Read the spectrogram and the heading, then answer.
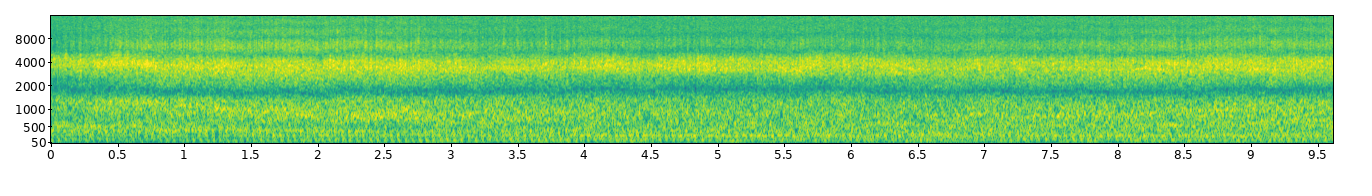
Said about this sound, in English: Line of police coming by right now on motorcycles.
